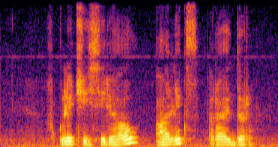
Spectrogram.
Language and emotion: Russian, neutral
